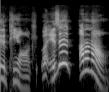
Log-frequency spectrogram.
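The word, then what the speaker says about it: Pionk: the real deal Neil pian or pianon yeah pian is good The ron deon Neil pian. You got to say it the way I said it. You got to say it like your or peon. Peon.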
